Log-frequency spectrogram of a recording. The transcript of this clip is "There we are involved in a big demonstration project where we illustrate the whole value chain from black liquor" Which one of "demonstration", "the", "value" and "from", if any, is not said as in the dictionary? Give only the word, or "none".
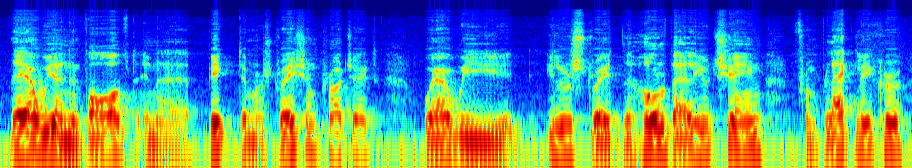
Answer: none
